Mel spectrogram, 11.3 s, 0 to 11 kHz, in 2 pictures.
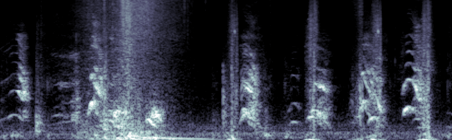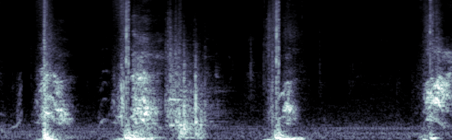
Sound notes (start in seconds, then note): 0.8 zapping; 4.0 grunting; 4.0 smacking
